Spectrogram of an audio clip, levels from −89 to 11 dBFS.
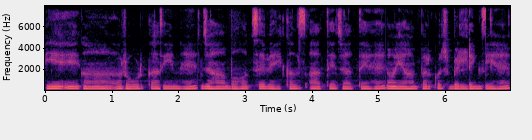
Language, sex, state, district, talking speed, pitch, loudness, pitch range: Hindi, female, Uttar Pradesh, Gorakhpur, 170 wpm, 175 Hz, -27 LUFS, 170-185 Hz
